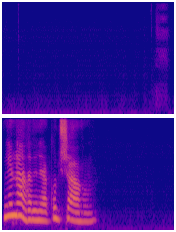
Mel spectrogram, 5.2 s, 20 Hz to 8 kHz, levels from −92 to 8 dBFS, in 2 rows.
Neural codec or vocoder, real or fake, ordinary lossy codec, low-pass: codec, 16 kHz, 1 kbps, FreqCodec, smaller model; fake; none; none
